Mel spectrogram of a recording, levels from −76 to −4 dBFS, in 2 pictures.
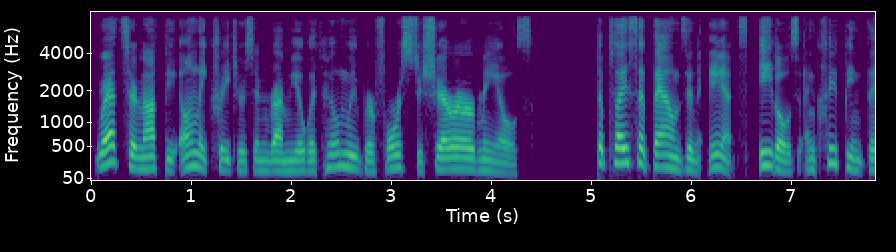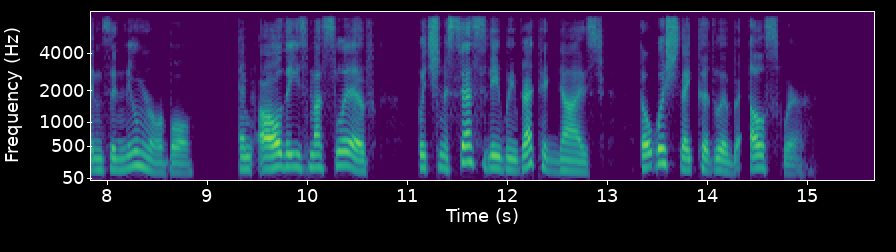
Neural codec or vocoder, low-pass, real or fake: codec, 16 kHz, 1 kbps, FunCodec, trained on Chinese and English, 50 frames a second; 7.2 kHz; fake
